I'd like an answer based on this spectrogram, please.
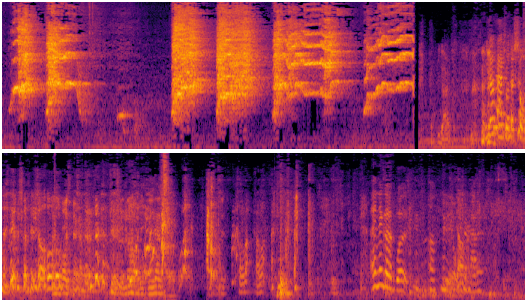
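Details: A dog cries on its way to an injection, giving loud, strained wailing bursts in quick succession over the first five seconds, each with a bright, harmonic, honk-like tone. Human voices take over and continue through the rest of the recording.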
